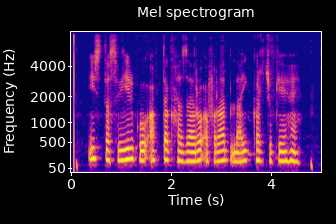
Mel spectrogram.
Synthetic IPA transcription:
ɪst̪ɐswiːɾkoʔɐ̰b̚t̪ɐkhɐzaːɾõʔɐ̰fɾaːt̪laːɪkːɐɾt͡ʃʊkeɦɛ̃ː

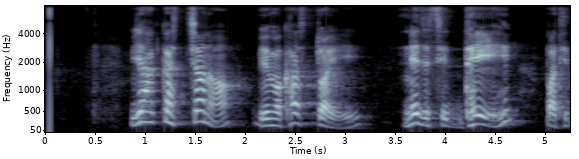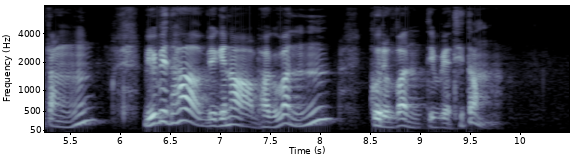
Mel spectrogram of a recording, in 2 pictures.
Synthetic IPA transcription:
jɐɦɐkɐst͡ʃɐnɐʋjɐmɐkʰɐst̪wɐj | ned͡ʒɐsid̪ʱːeːɦ | pɐt̪ʰit̪ɐŋ | ʋiʋid̪ʱaːʋiɡnaːbʱɐɡɐʋɐn | kuɾʋɐnt̪iʋjɐt̪ʰit̪ɐm

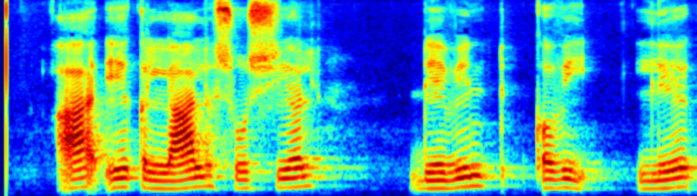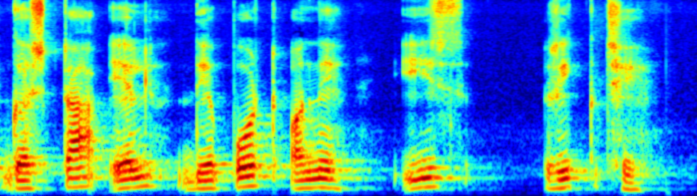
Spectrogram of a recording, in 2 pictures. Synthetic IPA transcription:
a̰ʔeklalsoʃijəl | ɖeʋinʈkəʋi | leɡəsʈaeld̪epoʈəne | is | ɾikt͡ʃʰe

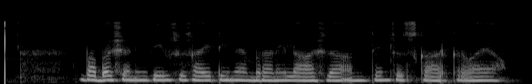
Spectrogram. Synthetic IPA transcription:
baːbaʃənid̪eːʋsosaːiʈiːmɛ̃ːmbɾãnelaːʃd̪aə̰nt̪ɪmsə̃nskaːɾkəɾʋaːjaː

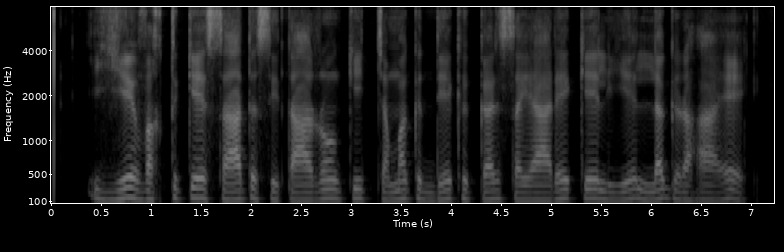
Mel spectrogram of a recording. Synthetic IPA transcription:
jeːʋɐxt̪kesaːt̪ʰsɪt̪aːɾõkit͡ʃɐməkd̪eːkʰkəɾsɐjaːɾekelielɐɡɾɐɦaɦɛː

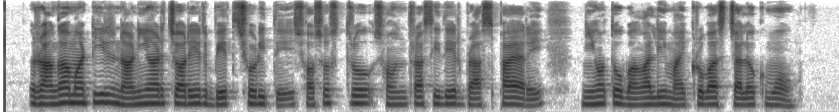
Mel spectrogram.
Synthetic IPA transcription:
ɾaŋɡamaʈiɾnaniaɾt͡ɕɔɾeɾbet̪t͡ɕʰoɽit̪eʃɔʃost̪ɾoʃɔnt̪ɾaʃid̪eɾbɾaspʰajaɾeniɦɔt̪obaŋalimajkɾobast͡ɕalokmo

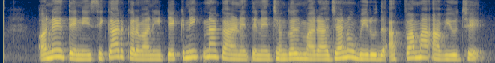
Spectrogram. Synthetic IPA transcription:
ənet̪enisʋikaɾkəɾʋaniʈekniknakaɾɳet̪ened͡ʒəŋɡəlmãɾad͡ʒanũʋiɾud̪ʱa̰pʋamãʔaʋjũt͡ʃʰḛ

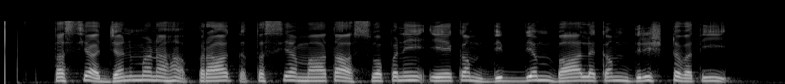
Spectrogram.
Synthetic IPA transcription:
t̪ɐsjɐd͡ʒɐnmɐɳɐɦɐ̆pɾaːkt̪ɐsjɐmaːt̪aːsʋɐpɐneːʔeːkɐmd̪iʋjɐmbaːlɐkɐmd̪ɾiʂʈɐʋɐt̪iː

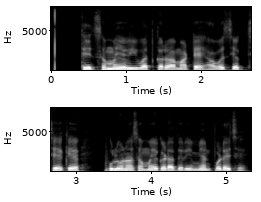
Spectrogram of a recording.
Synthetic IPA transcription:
t̪ed͡ʒsəməjeʋiʋad̪kəɾʋamaʈeaʋəsjək̚t͡ʃʰeke | pʰulonasəməjeɡəɽad̪əɾmjanpəɽet͡ʃʰe

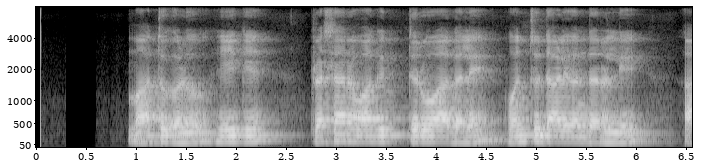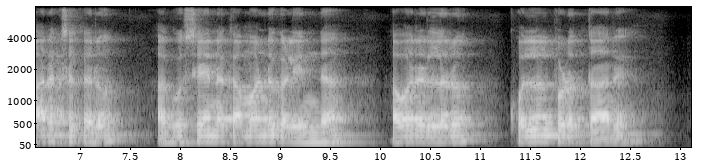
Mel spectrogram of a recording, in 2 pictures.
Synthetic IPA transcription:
mʔaːt̪uɡɐɭuɦiːɡe̞ | pɾɐsaːɾɐʋaːɡit̪ːiɾuʋaːɡɐle̞ɦoɲt͡ʃud̪aːɭijɔnd̪ɐɾɐlːi | aːɾɐkʂɐkɐɾuhaːɡuseːnɐkɐmaːɳɖuɡɐɭind̪ɐ | ɐʋɐɾɛlːɐɾu | kʰɔlːɐlpɐɽut̪ːaːɾe̞̰

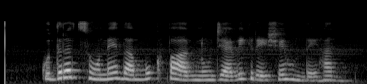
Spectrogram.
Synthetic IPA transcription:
kʊd̪ɾət̪soːneːd̪aːmʊkʰpaːɡnũːd͡ʒɛːʋɪkɾeːʃeːɦʊnd̪eːɦən

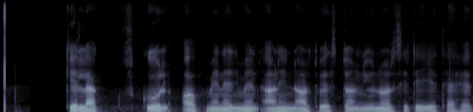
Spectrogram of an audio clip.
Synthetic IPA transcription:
kelak̚ | skulɔpʰmened͡ʒmeɳʈa̰ɽ̃inɔɾt̪ʰʋesʈəɾnjuniʋəɾsiʈijet̪ʰaɦet̪

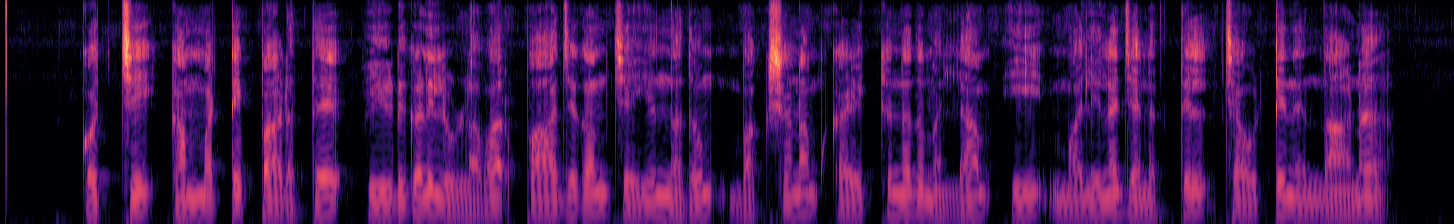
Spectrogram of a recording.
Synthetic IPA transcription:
ko̞t͡ɕːikɐmːɐʈːipːaːɽɐt̪ːe̞ʋiːɽuɣɐɭiluɭːɐʋɐrpaːd͡ʑɐɣɐmt͡ɕe̞jːunːɐðumbʱɐkʂɐɳɐmkɐɻikʲːunːɐðumelːaːmiːmɐlinɐd͡ʑe̞nɐt̪ːilt͡ɕɐʋʈːininːaːɳɨ

